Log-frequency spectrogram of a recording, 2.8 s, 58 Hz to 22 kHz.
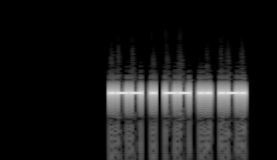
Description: Morse code, heard as a keyed tone, about 36 wpm, 700 Hz. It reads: WEMIR
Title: Code Groups - 5 Letters - 35wpm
